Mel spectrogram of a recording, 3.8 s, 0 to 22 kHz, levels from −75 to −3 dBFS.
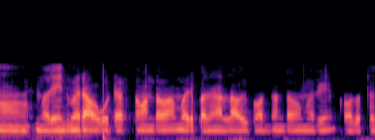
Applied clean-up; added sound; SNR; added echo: classical method log-MMSE.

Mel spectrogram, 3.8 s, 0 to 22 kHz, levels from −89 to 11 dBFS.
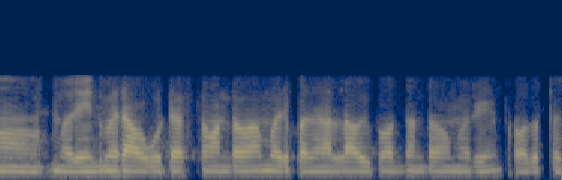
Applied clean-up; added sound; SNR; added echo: none; none; none; none.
